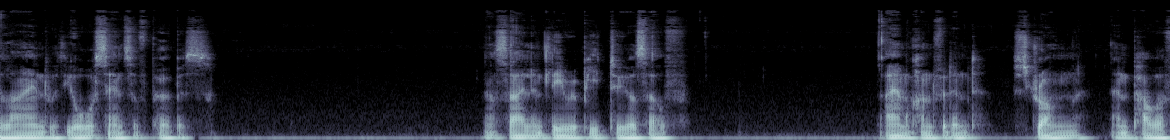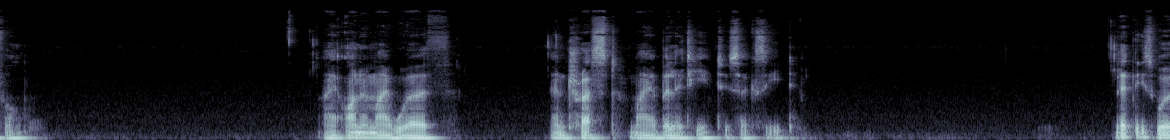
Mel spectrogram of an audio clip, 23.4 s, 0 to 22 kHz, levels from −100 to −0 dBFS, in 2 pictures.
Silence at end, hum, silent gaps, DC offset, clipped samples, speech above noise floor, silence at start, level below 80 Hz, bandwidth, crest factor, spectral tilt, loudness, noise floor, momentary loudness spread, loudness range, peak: 0 s; none; none; under 0.1%; under 0.1%; 51 dB; 0 s; -26 dBFS; 9.6 kHz; 22 dB; -6.5 dB/octave; -24 LUFS; -73 dBFS; 14 LU; 10 LU; -2 dBFS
